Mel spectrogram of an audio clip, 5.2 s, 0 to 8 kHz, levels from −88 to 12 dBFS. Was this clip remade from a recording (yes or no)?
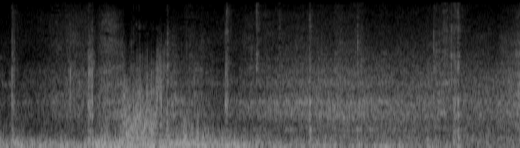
no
